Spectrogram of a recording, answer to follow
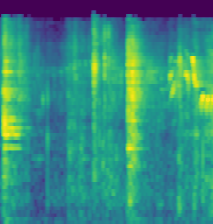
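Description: A few faint clicks and light knocks from a home-made wooden-framed wire-mesh sand sieve and a tape measure being handled.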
